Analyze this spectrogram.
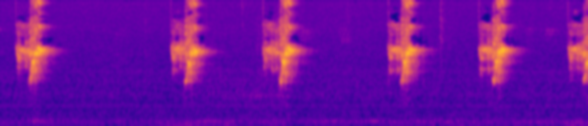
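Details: Pet female budgerigar giving rasping, scratchy single calls at fairly steady intervals of about a second and a half, six calls in a row, no other sounds.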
